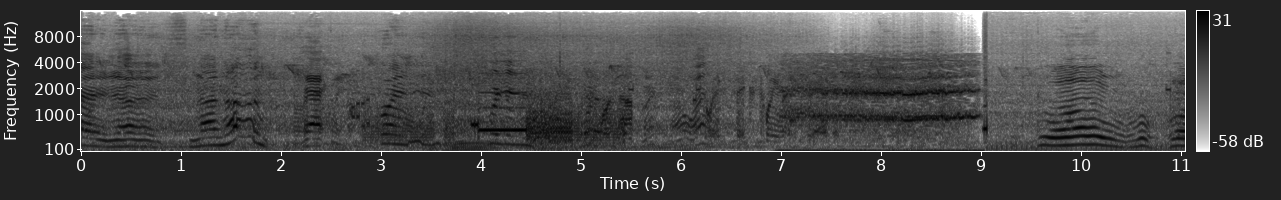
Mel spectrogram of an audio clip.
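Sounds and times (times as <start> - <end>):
car tyres screeching: 0.6 - 9.4.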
